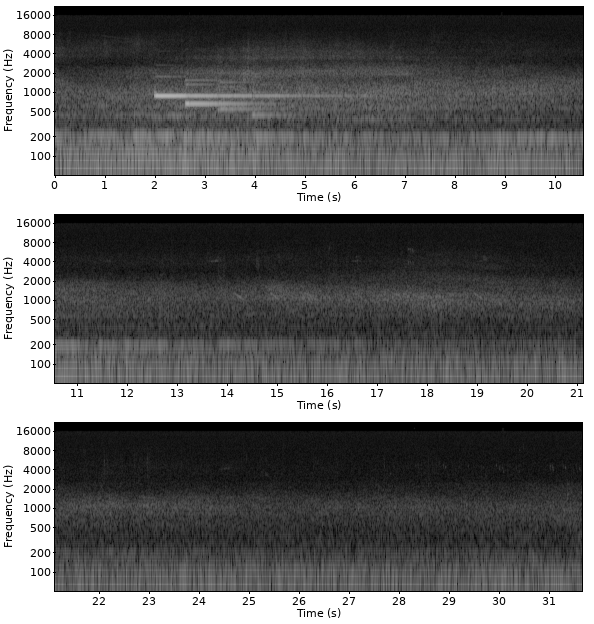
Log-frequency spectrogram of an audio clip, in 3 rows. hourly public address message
0:02.0 0:06.8

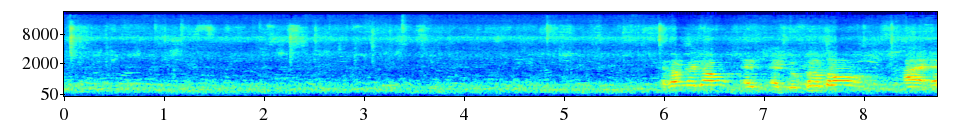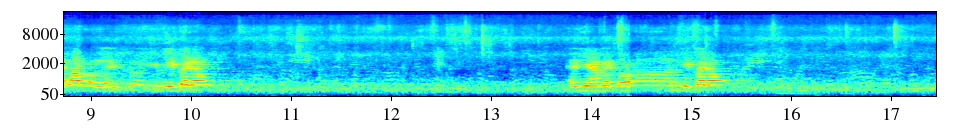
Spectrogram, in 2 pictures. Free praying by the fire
0:13.7 0:16.0

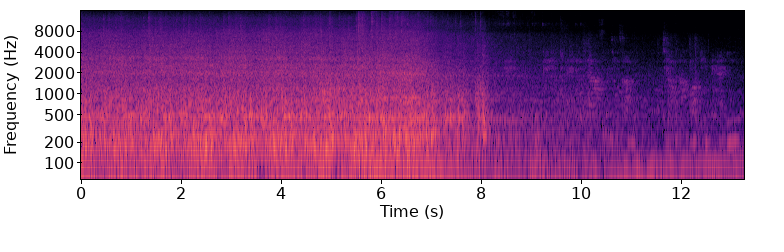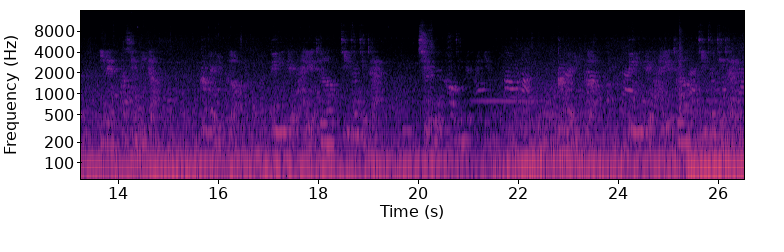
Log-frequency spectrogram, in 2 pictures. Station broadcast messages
0:20.9 0:26.5

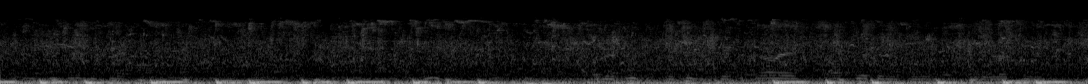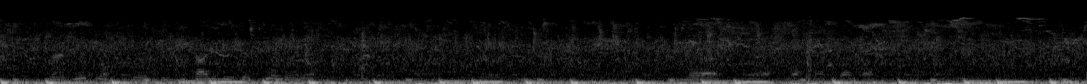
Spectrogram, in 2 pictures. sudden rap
0:07.6 0:21.7

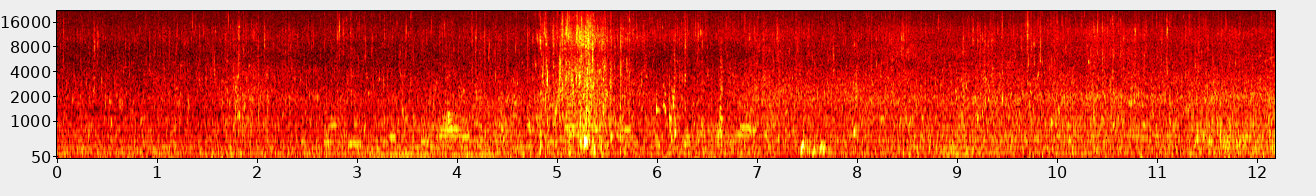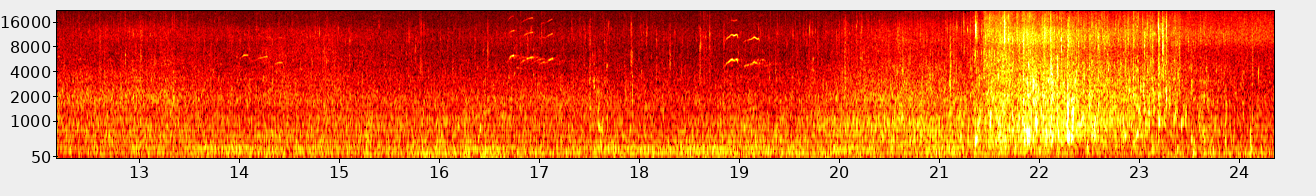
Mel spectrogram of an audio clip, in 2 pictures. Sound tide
0:12.0 0:24.3

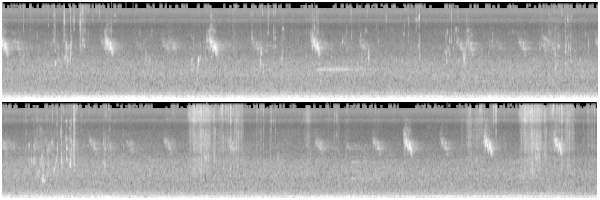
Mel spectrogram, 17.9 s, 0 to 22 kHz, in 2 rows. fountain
0:00.0 0:12.9

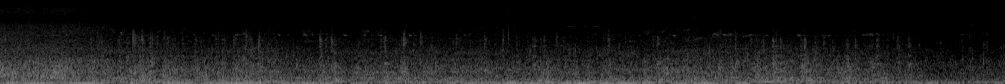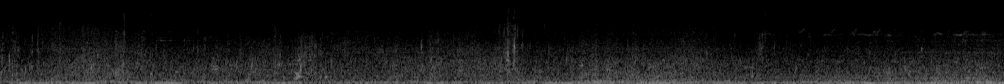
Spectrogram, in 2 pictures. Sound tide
0:00.0 0:03.1

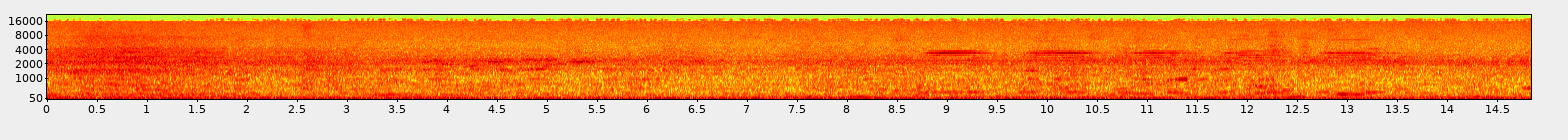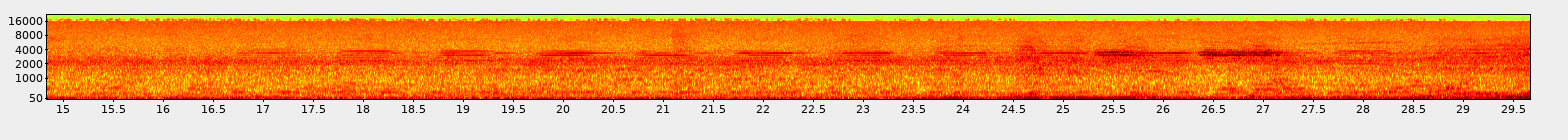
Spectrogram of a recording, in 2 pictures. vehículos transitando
0:21.0 0:29.6

